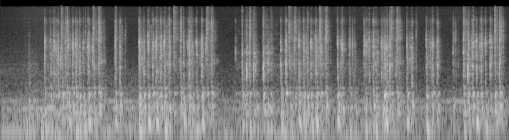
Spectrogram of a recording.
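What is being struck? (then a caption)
Plastic membrane computer keyboard. Bare fingertips of both hands type on a full-size black plastic membrane gaming keyboard with RGB backlit keys resting on a wooden desk. Rapid, bright plastic key taps with a low thud beneath come in dense bursts, broken by brief pauses. Each tap dies away almost instantly.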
